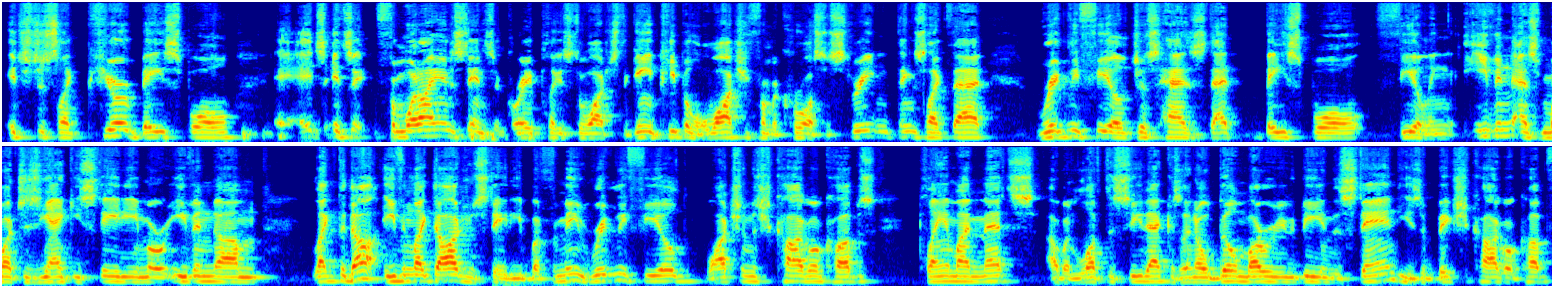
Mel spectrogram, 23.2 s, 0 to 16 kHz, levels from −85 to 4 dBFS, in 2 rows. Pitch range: 130-200 Hz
